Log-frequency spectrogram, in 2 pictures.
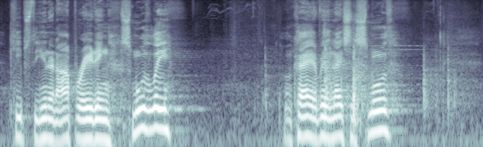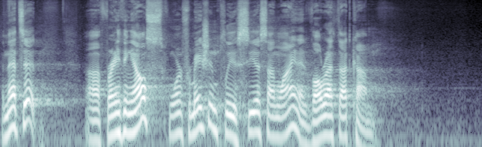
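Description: A man speaks clearly and calmly into a clip-on microphone, close by.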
